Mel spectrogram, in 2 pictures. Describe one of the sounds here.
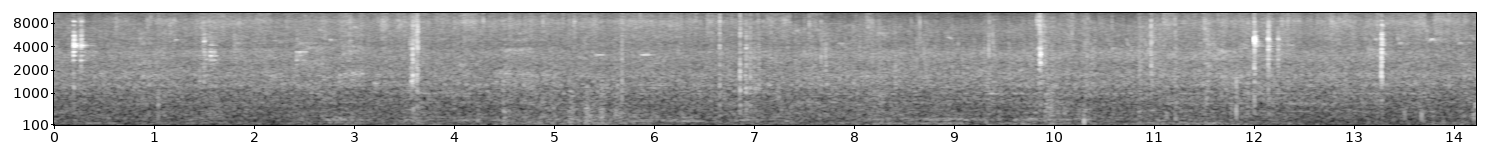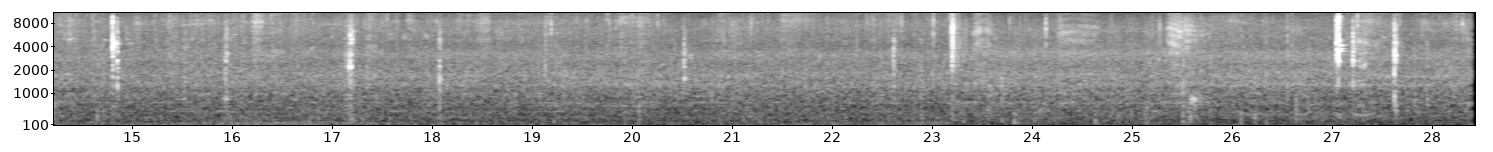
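A man talks at close range.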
